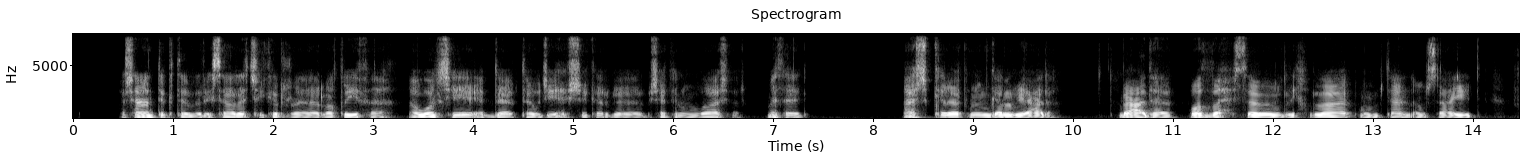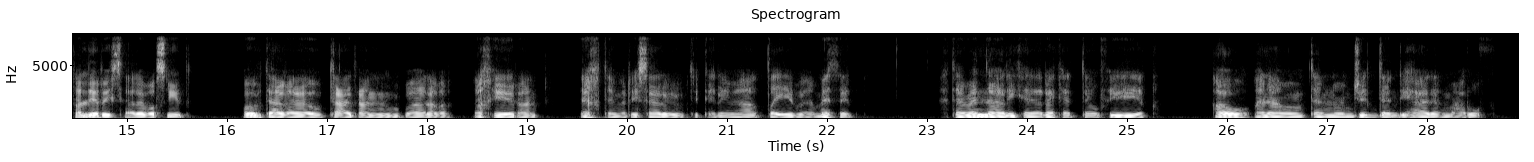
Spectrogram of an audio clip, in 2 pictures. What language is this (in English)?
Gulf Arabic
